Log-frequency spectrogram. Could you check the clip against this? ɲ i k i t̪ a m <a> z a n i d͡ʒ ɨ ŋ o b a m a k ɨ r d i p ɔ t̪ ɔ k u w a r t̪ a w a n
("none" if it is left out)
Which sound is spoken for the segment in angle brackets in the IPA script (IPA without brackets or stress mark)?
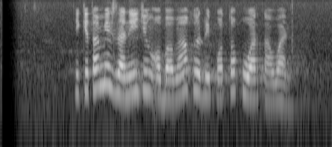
i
